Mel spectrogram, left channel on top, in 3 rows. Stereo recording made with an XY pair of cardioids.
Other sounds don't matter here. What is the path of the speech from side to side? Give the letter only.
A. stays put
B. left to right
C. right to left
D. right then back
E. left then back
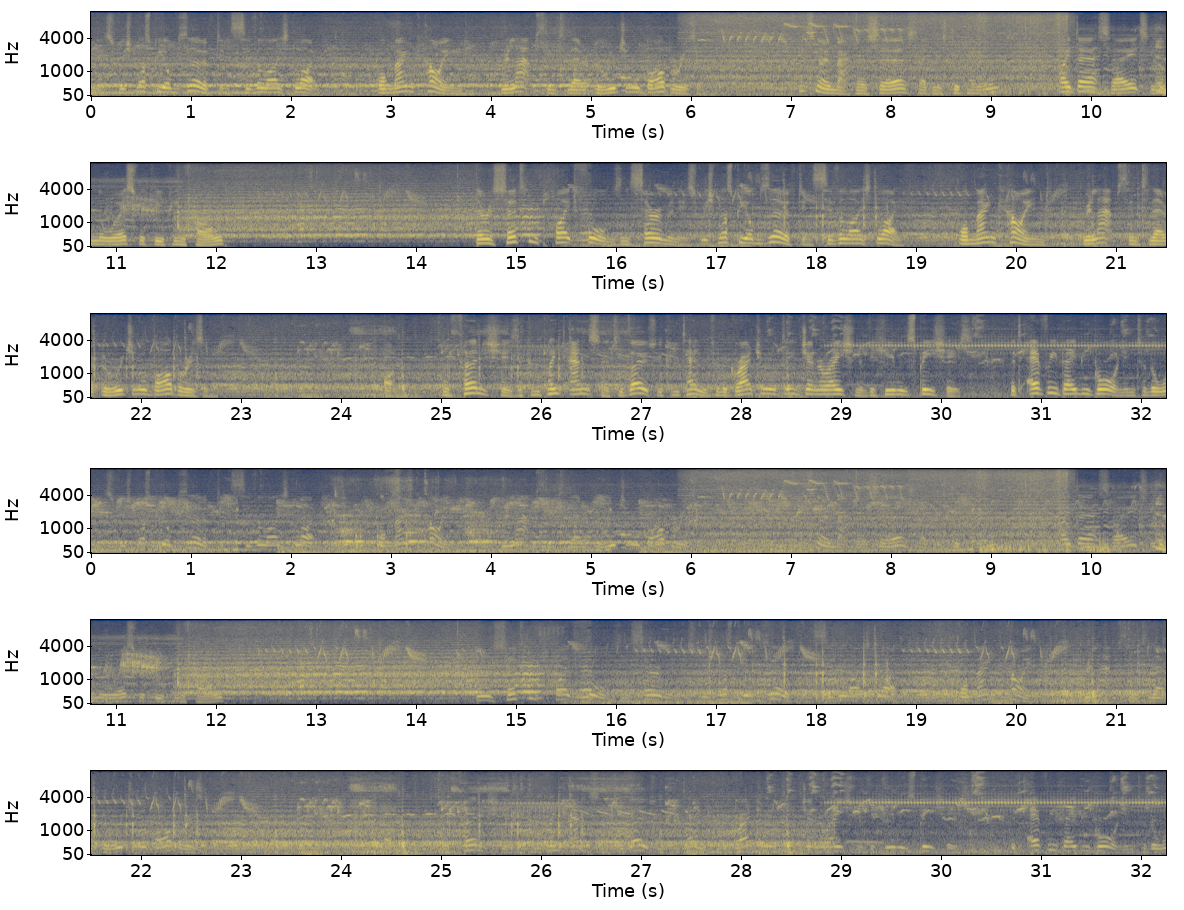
A.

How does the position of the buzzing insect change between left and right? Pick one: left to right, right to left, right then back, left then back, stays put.
left to right.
